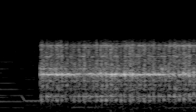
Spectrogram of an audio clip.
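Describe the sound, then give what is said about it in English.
A telephone rings for an incoming call-in, starting abruptly after a faint low hum and sounding as a continuous, bright, buzzing ring to the end. “Let's go ahead and bring in the very first phone call. Here we go.”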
